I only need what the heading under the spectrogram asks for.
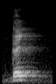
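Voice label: father padre, Ishir Chamacoco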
